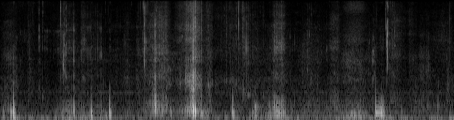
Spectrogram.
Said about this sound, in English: It smells exactly like some kind of a... It smells like this the cinnamon oatmeal that I get. I get like an instant oatmeal. it's got a good crunch. Wow. You guys heard that crunch. If you like a crunch, you should be sold by now.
